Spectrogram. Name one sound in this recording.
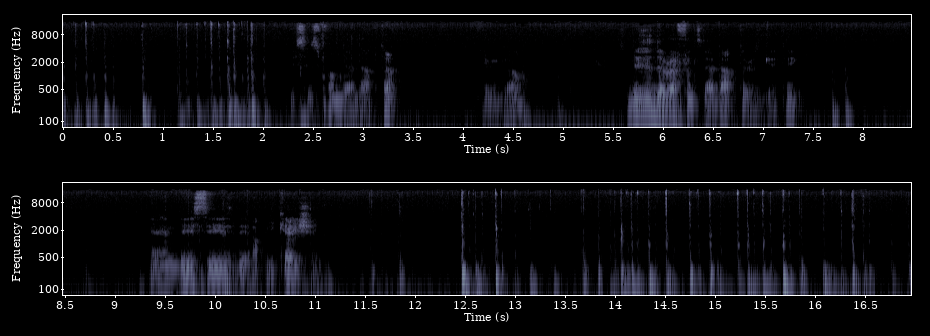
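Keys clatter on a keyboard in quick bursts.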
